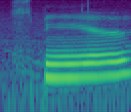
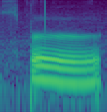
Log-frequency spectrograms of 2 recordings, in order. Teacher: i kind of hear the long e sound right we don't hear the er sound it's not spur it so kind of a different sound there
